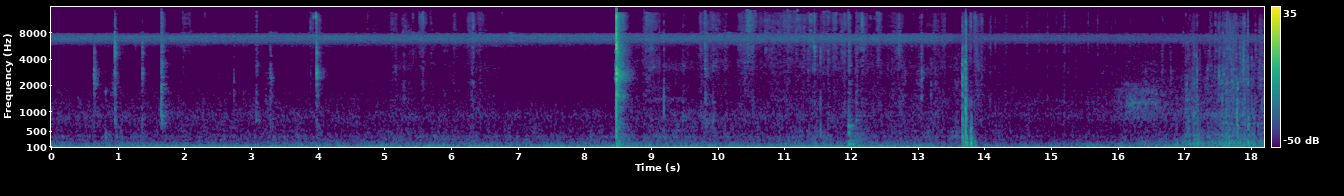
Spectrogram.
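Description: Quiet, scattered small clicks of a 5 mm hex-bit tool working loose the second oil drain plug under a motorcycle engine, with a sharper click about eight and a half seconds in and another near fourteen seconds, over a faint steady hiss.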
